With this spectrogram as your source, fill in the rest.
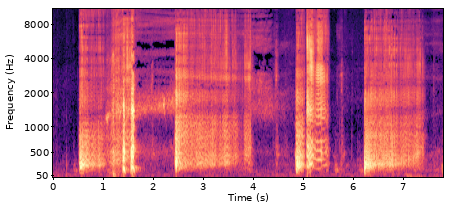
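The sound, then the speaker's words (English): Four loud, wet armpit farts made by a grown man with his hand, each a sputtering burst lasting about a second, separated by short pauses, with no talking. “It's a grown man doing armpit farts.”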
